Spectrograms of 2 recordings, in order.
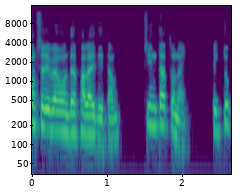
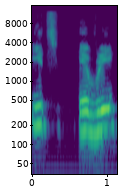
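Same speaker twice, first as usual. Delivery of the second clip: ordinary talk, nothing marked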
